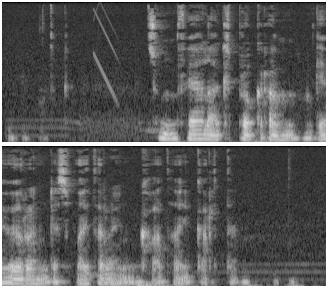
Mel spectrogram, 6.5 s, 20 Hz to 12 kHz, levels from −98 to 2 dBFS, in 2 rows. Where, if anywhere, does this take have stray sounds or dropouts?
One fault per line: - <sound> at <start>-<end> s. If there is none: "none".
- chirp at 0.9-1.2 s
